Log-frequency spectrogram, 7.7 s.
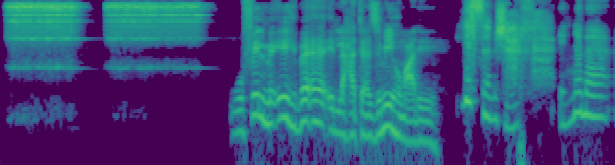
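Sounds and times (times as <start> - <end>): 
electric call bell rung to call a servant: 0.0 - 2.9
speech: 2.9 - 7.6.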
